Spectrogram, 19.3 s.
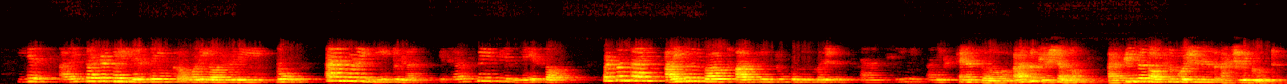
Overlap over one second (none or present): none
